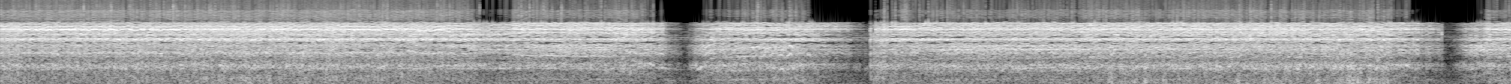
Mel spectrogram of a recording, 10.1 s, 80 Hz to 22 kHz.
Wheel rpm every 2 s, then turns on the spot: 210, 210, 100, 190, 150.
none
